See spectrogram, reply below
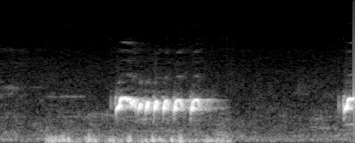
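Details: Local zebra dove with a loud, strong voice: low rumbling noise, then a single fast-pulsed rolling coo lasting about a second, and the start of another.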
